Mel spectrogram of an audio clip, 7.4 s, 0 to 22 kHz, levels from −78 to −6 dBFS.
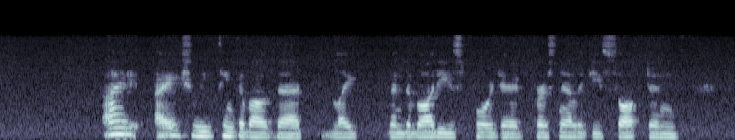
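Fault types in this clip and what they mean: Speech suppressed in double talk: the speech dips in level four times, at 1.39–1.45 s, 1.91–2.26 s, 3.03–3.07 s and 3.83–3.91 s. The short dips are sharp, reaching about 10 to 15 dB, and the deepest is at 3.83 s. The second is a longer, shallower sag of about 5 dB. The likely cause is an echo canceller that, with both ends talking, mistook the near talker for loudspeaker echo and attenuated both.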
